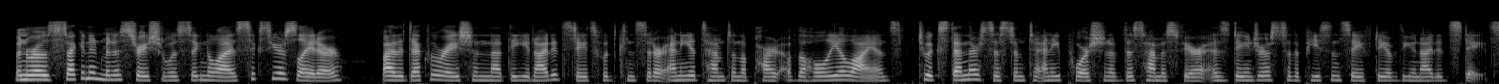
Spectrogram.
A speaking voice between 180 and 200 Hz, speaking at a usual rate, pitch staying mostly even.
Yes: high, 190 Hz; average, 190 wpm; narrow, 1.8 semitones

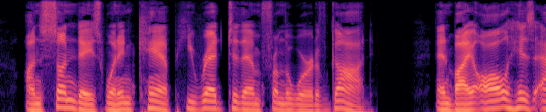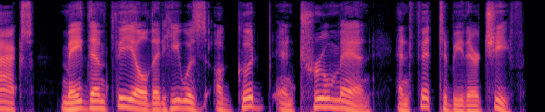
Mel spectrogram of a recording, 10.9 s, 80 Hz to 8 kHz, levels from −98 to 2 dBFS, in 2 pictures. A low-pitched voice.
Yes: low, 130 Hz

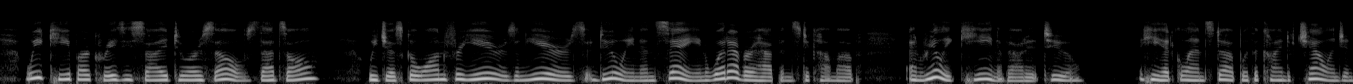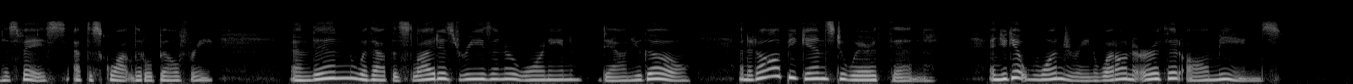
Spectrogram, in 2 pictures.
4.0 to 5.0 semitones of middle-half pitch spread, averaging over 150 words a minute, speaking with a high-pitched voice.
Yes: average, 4.4 semitones; average, 160 wpm; high, 210 Hz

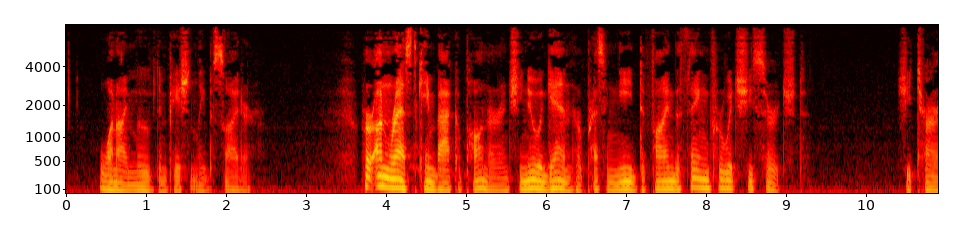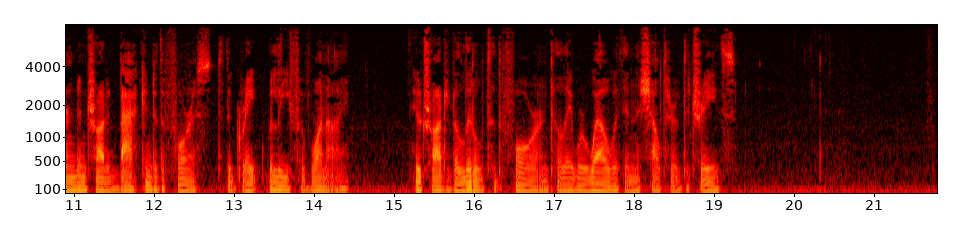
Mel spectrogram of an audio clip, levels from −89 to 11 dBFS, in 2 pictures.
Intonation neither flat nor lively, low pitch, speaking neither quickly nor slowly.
Yes: average, 3.2 semitones; very low, 90 Hz; average, 160 wpm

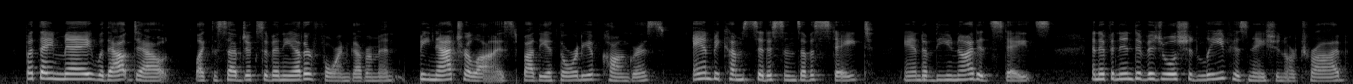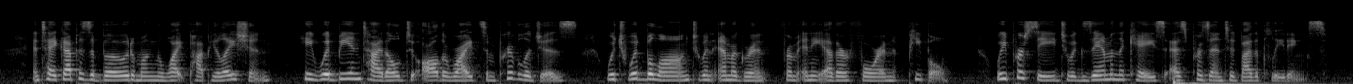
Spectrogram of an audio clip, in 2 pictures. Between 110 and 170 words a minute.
No: average, 180 wpm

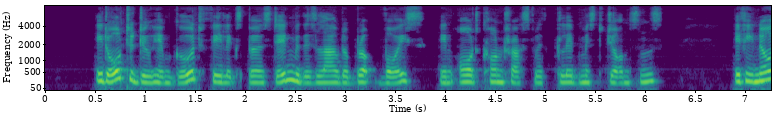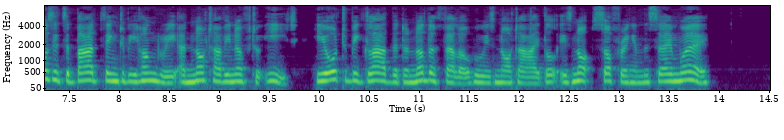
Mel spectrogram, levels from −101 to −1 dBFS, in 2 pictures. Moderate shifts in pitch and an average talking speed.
No: average, 3.3 semitones; fast, 230 wpm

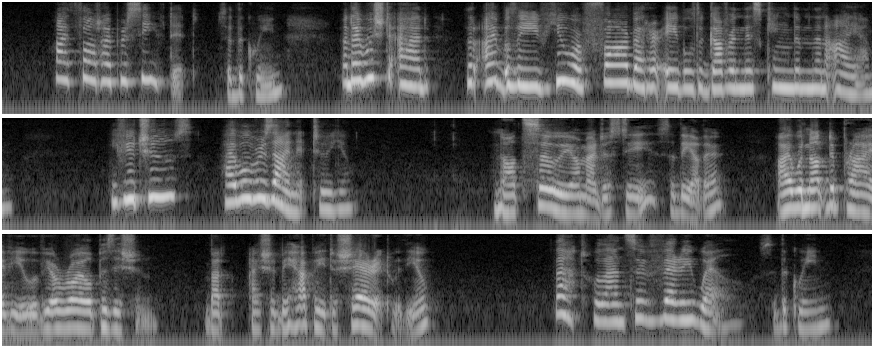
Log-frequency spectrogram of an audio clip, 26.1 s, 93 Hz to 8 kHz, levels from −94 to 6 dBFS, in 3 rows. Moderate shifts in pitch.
No: wide, 7.4 semitones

